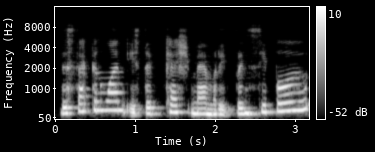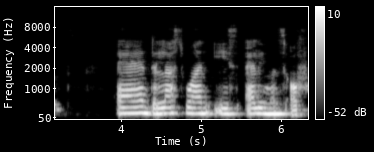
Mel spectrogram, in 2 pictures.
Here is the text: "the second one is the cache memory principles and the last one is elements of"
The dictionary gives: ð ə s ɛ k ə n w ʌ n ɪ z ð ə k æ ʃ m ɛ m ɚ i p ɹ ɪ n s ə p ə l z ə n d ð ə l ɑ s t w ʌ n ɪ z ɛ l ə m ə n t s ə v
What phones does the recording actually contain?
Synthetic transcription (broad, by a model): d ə s ɛ k ə n w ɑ n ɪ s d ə k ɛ ʃ m ɛ m ɚ i p ɹ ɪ n s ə p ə l ə n d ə l ɑ s t w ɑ n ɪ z ɛ l ə m ə n t s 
